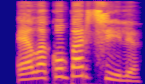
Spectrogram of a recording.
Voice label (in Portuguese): "ela compartilha", portugues; compartilhar; portugues/verbos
